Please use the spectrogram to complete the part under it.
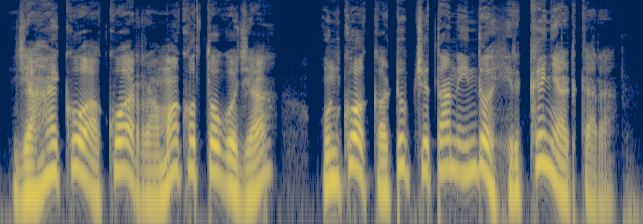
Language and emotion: Santali, disgusted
